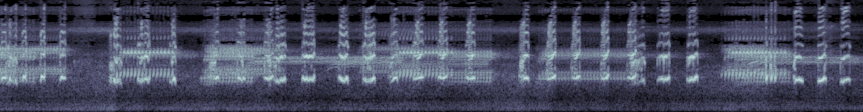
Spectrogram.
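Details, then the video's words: Several tree frogs singing in Arkansas. Short pulsed trills overlap in a busy chorus, bursts of about half a second to a second and a half following each other with little pause, plus high, quick rattling notes above. "Singing tree frogs"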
